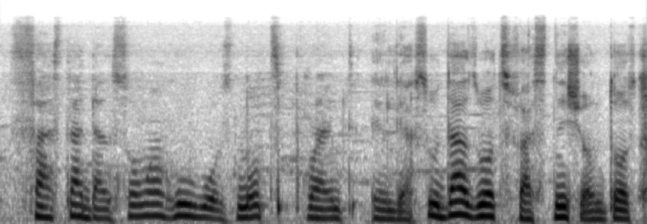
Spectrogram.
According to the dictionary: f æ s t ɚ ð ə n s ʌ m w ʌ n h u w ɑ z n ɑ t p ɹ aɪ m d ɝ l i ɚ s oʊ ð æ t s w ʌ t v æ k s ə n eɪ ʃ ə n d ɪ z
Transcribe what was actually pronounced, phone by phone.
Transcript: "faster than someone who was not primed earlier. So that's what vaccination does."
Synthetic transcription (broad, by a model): f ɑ s t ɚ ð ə n s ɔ m w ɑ n h u w ɑ z n ɑ t p ɹ aɪ m d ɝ l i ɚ s oʊ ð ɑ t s w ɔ t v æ s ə n eɪ ʃ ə n d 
